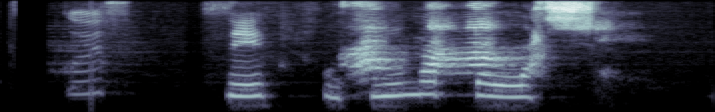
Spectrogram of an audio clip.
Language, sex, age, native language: Icelandic, female, 8, Icelandic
